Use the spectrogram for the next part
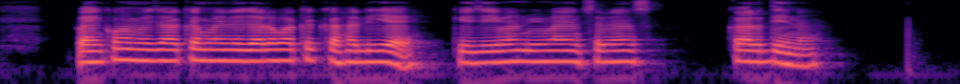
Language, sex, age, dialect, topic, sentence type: Magahi, male, 31-35, Central/Standard, banking, question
